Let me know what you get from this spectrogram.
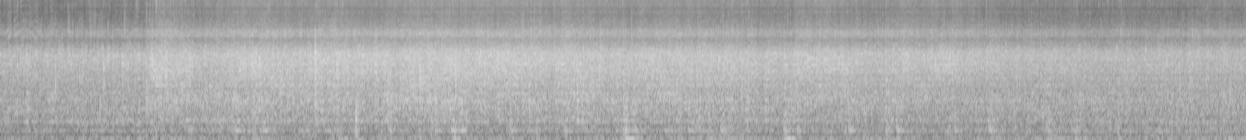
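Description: Chicken pieces frying in oil in a nonstick wok: a steady sizzle that swells about two seconds in, with light knocks and scrapes of a spatula stirring.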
